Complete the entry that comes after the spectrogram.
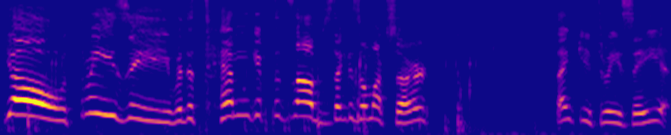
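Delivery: high, loud hype shout-out to a donor; excited thanks. Real, not acted. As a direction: hype up the gifted subs. Thanking a gifted-sub donor.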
